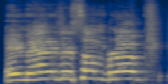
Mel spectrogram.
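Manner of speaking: high, loud yell across the office; shouted, high-pitched alert; calling out in alarm. Retold or imitated. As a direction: holler for the manager. Calling out to the manager.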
